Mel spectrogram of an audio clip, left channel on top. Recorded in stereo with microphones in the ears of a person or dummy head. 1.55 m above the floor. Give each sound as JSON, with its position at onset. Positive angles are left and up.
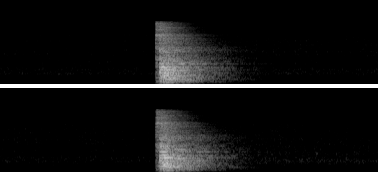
{"t": 1.6, "sound": "a door slam", "side_deg": 20, "distance_m": 1.6}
